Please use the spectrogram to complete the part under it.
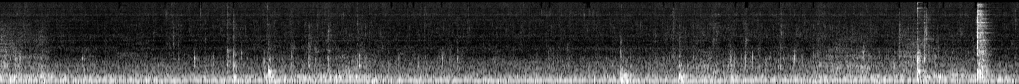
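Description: Noodles cook in a pot of soup with oregano, a low, steady simmering bubble running quietly throughout, with a few faint utensil clinks now and then.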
